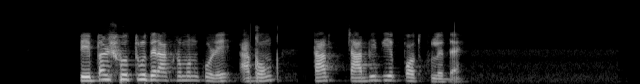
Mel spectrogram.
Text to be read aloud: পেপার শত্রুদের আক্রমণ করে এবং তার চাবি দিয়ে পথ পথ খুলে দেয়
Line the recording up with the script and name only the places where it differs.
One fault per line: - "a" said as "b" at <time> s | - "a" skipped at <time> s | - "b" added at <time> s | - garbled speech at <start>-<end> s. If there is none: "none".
- "পথ" skipped at 4.2 s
